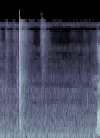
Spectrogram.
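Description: Plastic desk fan head being tilted by hand: one sharp click about half a second in and a fainter one shortly after, over a faint steady hum.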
